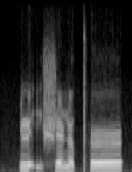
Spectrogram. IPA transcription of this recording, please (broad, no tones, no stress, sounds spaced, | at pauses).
ɭ ḭ ʃ ʌ ɳ ʌ t̪ʰ ə˞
